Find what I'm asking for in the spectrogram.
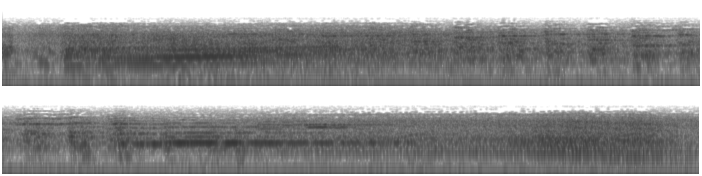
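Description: The loud engine of a huge car, the Black Beauty, roars and revs steadily for the whole stretch, its pitch rising and shifting as the car leaps forward and rushes out into the night. No one speaks.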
